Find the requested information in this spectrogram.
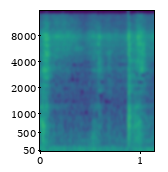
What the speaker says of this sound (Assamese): তিলখিনি প্ৰথমতে ভাজি ল'ম।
